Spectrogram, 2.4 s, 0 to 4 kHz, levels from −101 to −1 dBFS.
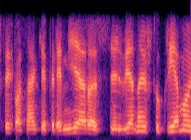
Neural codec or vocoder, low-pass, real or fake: none; 3.6 kHz; real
